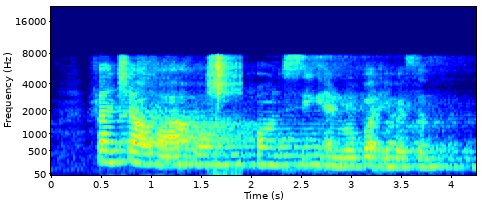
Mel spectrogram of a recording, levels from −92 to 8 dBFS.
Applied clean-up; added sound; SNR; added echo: none; Rattle (instrument); -3 dB; reverberation time 2.5 s.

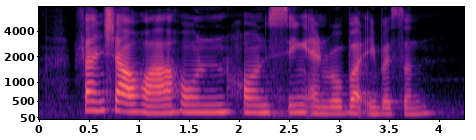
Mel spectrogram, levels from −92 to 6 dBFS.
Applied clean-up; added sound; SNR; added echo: none; none; none; none.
